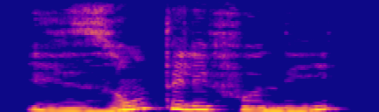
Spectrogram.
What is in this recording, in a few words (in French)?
"ils ont telephone", French; telephoner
